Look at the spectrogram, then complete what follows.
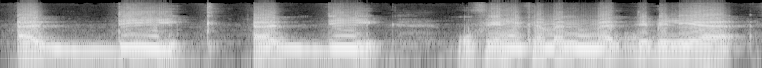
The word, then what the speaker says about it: الديك: حرف الدال من حروف اللام الشمسية، فاللام لا تنطق. الديك، الديك، وفيها كمان مد بالياء، فيها مد بياء بالياء.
